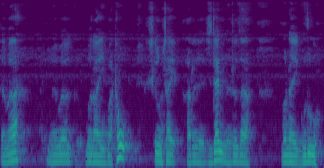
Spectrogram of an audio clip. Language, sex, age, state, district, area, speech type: Bodo, male, 45-60, Assam, Kokrajhar, rural, spontaneous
